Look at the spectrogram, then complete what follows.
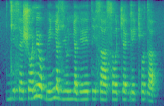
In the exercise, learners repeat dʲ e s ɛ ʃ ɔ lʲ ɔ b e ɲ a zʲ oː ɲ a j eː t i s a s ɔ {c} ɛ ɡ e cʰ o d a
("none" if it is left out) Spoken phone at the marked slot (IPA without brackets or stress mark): c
